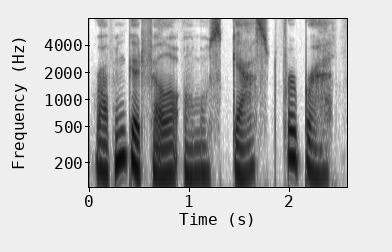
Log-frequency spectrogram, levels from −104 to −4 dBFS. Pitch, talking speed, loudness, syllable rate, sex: 165 Hz, 140 wpm, -19 LUFS, 4.9 syllables/s, female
